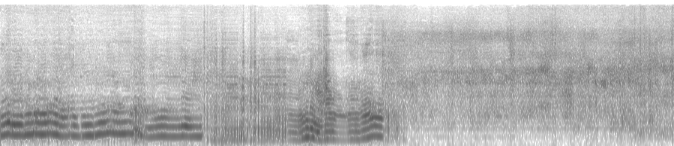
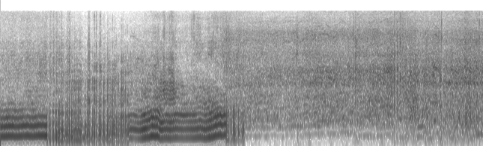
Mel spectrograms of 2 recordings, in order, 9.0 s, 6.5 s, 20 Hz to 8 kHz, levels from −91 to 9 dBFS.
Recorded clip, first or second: second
